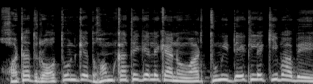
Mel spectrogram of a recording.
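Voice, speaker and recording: A man's voice: high voice, brisk, darkish tone, dry recording. A man playing a sympathetic village man in a cartoon story, talking in a resigned, conversational way. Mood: curious. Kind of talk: Bengali cartoon story acting.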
